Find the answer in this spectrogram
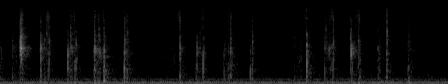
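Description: Tarot deck being shuffled by hand to draw a card: a run of soft, irregular card-shuffling clicks that thin out toward the end.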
